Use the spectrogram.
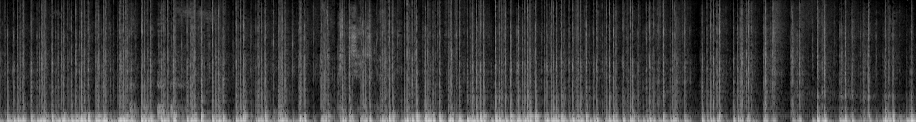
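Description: A large, thin, empty white disposable paper plate is tapped and scratched fast with fingertips and nails, first held flat and then upright. The sound is a rapid, irregular stream of dull, deep thumps with short scratchy bursts and almost no ring, and it stays fairly loud throughout.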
